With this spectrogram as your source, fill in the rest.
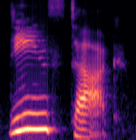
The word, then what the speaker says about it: Dienstag: Dienstag. Dienstag. Same here, we got a long stretched E sound, and whenever you see IE written in German, it just becomes a long stretched E sound.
